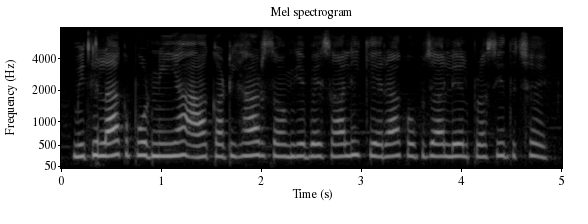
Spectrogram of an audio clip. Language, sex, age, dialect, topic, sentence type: Maithili, female, 25-30, Bajjika, agriculture, statement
